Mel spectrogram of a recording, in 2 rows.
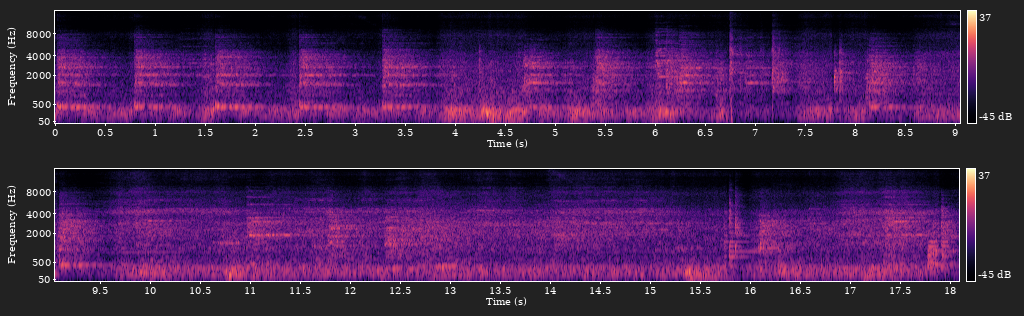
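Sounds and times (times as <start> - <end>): steady machine rumble: 0.0 - 9.6, 13.7 - 18.0.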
